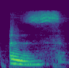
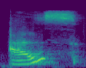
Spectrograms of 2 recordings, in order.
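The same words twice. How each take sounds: First: The word is unstressed with a schwa vowel. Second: The word is stressed with a full vowel. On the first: "but it's often unstressed" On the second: "So it can be stressed"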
